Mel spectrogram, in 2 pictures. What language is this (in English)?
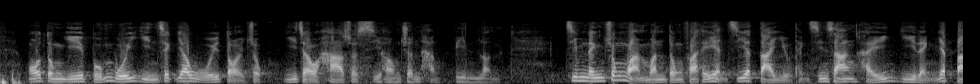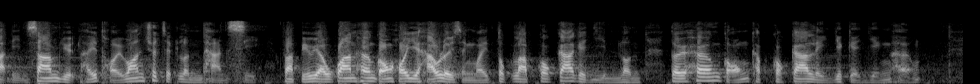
Cantonese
